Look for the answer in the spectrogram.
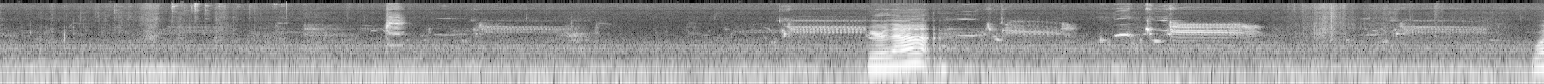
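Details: Several red-winged blackbirds sing territorial buzzy, trilled phrases in late winter before spring, guarding territory against rival red-winged blackbirds and watching a person with a puppy; low rumble beneath, one brief loud rising voice-like sound midway.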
